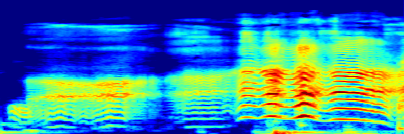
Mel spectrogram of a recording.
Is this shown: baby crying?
yes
